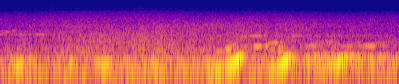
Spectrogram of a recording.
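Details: Humpback whale song segment: low wavering moans followed by three loud rising swoops, each about half a second apart, with soft underwater hiss behind.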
